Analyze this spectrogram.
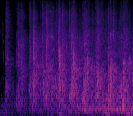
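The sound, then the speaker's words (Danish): A live audience at a book fair claps together, those who feel familiar with the romantasy genre answering a request, a steady burst of many overlapping hand claps at moderate volume for a few seconds without any voices over it. “så vil jeg gerne høre her blandt publikum, altså, må jeg få en klapsalve fra de af jer, som føler jer fortrolige med romantasy-genren?”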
